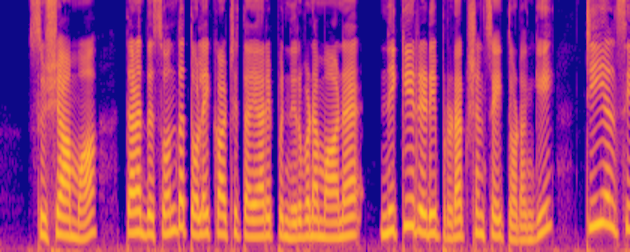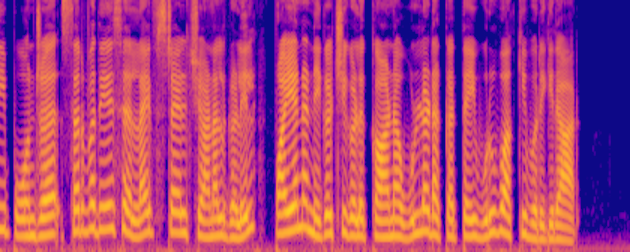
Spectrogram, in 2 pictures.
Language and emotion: Tamil, neutral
